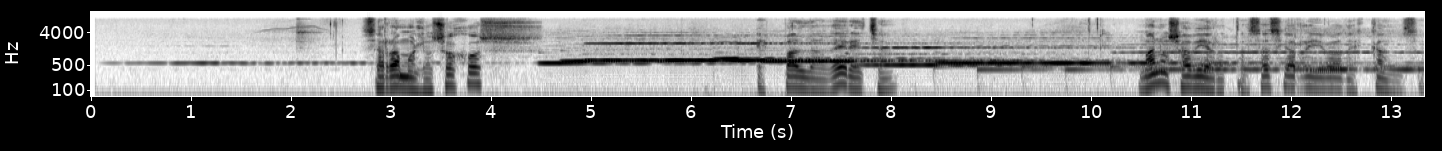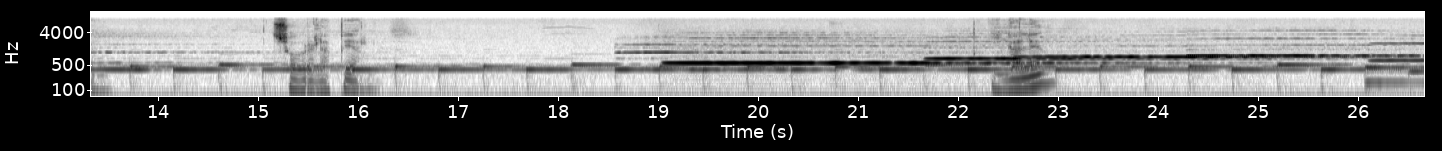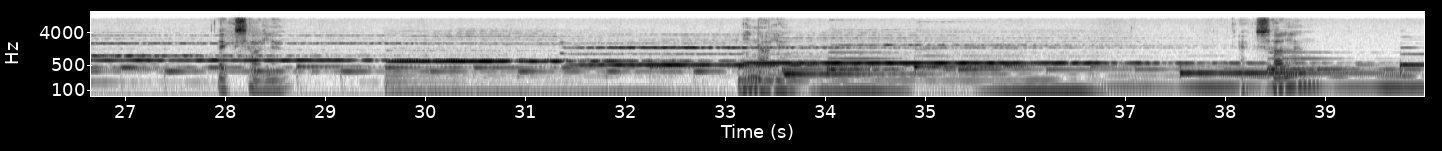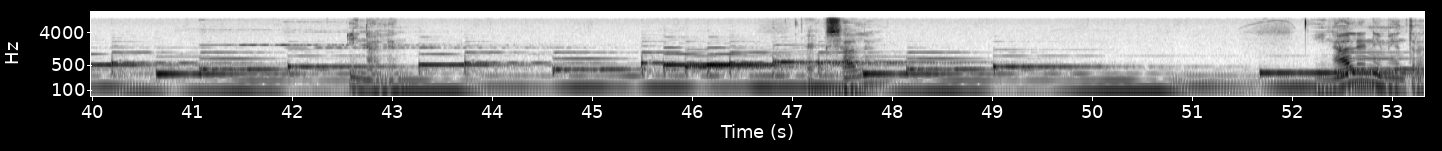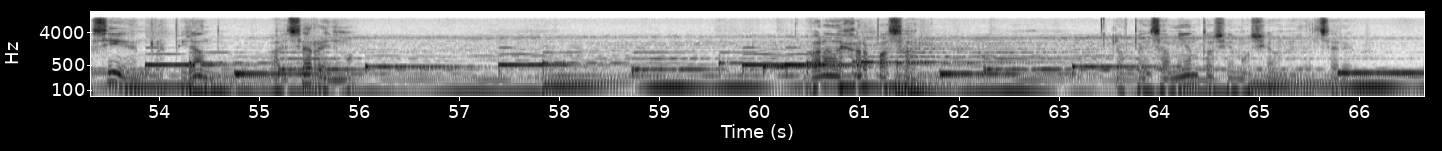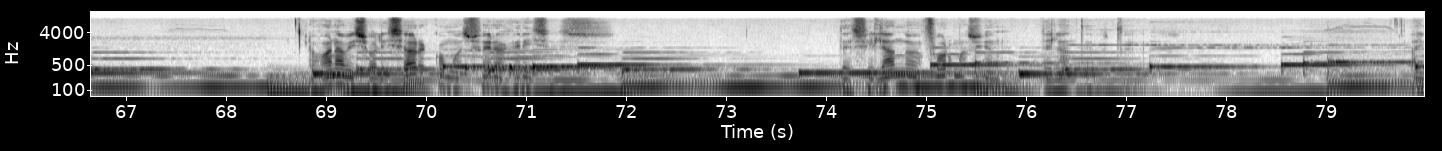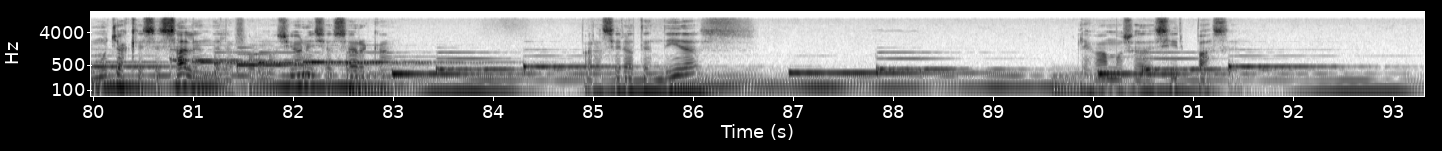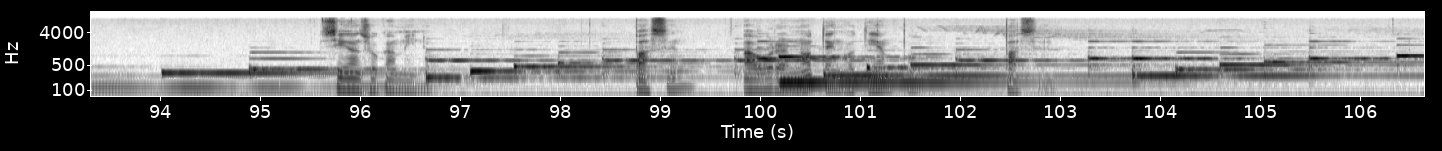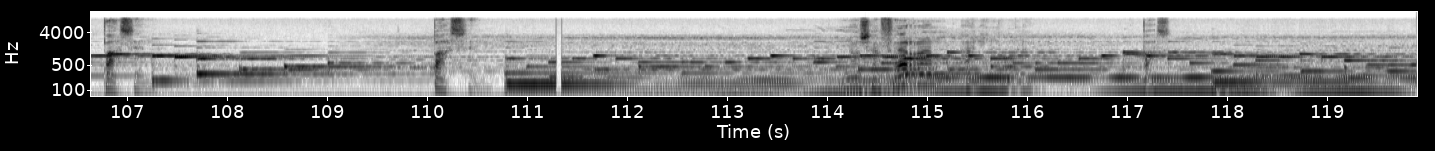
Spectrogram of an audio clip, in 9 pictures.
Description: Meditación para escuchar al corazón
Meditacion-escuchar-al-corazon.mp3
